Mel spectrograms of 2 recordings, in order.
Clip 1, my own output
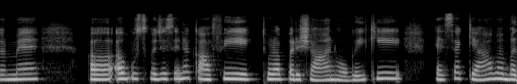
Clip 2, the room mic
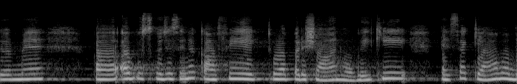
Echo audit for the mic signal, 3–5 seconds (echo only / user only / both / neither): echo only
